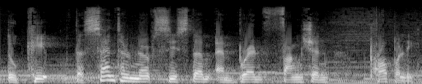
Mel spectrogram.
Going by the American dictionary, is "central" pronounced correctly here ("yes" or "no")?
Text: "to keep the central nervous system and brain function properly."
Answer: no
